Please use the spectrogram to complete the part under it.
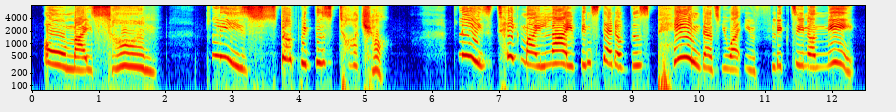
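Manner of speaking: pained voice, crying out, carrying. A woman at a hospital cries out to her son, in pain, voice carrying. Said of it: "[name]'s voice carried down the corridor. / She writhed in pain, / I didn't want to put the accident substance in your food".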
